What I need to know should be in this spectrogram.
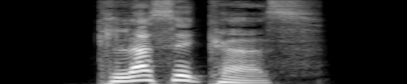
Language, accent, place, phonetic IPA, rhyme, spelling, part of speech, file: German, Germany, Berlin, [ˈklasɪkɐs], -asɪkɐs, Klassikers, noun, De-Klassikers.ogg
- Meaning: genitive singular of Klassiker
